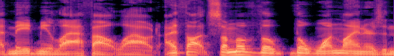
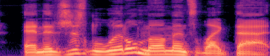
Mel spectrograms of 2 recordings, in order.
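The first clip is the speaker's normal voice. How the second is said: plain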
